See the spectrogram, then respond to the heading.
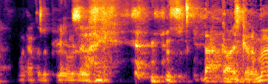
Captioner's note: laughs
